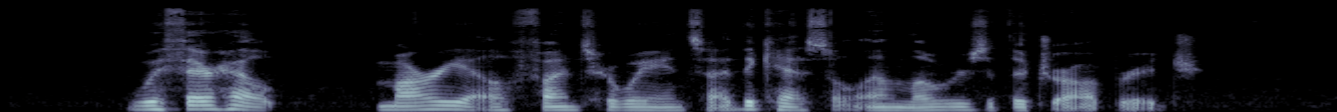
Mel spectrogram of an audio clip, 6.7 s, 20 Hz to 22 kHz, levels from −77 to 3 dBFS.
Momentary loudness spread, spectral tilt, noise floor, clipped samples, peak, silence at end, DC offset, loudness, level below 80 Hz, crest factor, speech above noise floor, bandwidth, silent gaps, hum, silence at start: 12 LU; -5.5 dB/octave; -70 dBFS; under 0.1%; -6 dBFS; 0.7 s; under 0.1%; -26 LUFS; -64 dBFS; 20 dB; 44 dB; 16.5 kHz; none; none; 0.65 s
